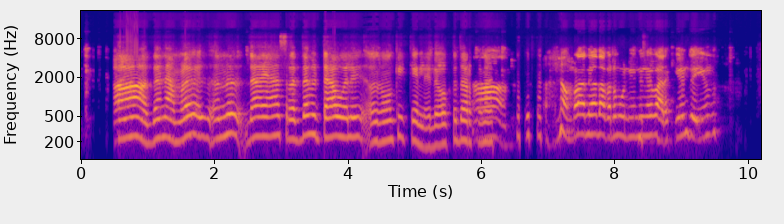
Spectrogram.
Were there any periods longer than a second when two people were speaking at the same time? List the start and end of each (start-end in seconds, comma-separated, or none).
none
